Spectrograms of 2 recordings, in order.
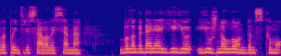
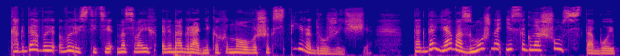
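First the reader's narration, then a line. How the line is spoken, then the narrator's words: Purring, warm yet condescending. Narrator (Russian): промурлыкала Летти с улыбкой, которая была столь же теплой, сколь и снисходительной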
